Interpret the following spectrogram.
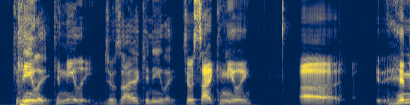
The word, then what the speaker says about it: Kennealy: Josiah Kennealy. I'm saying it wrong still. Kennealy.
